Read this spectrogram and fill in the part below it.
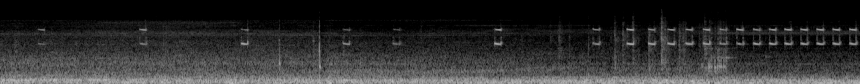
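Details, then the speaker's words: York packaged rooftop unit, one of two refrigerant circuits down and not cooling: leak detector chirps about once a second, then beeps rapidly near the evaporator coil, indicating a refrigerant leak there. "it isn't me is going off it's going off when we go in here there's a leak somewhere in there"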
